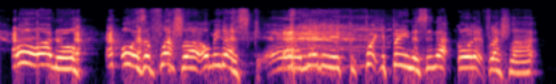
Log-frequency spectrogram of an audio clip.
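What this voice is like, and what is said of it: Put-on northern English man's accent. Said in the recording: “That is quite possibly the best accent I've ever heard. I actually thought you were channeling a man then ... I do love a northerner.”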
